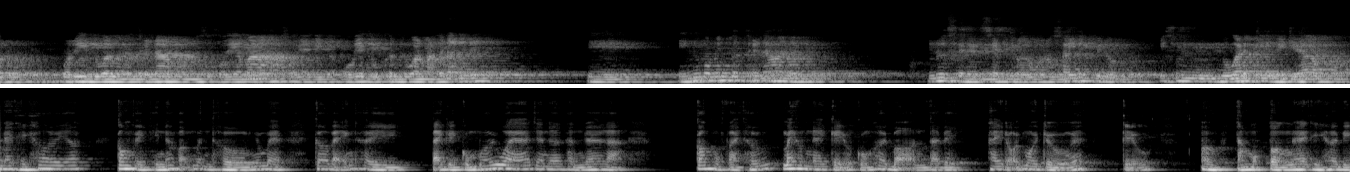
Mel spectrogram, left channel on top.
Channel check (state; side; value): different; both; correlation -0.01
